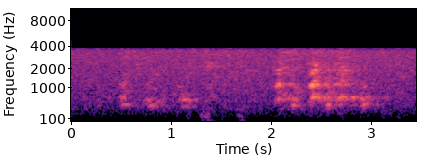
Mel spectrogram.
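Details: Coyotes yipping frantically to warn the family about a large loose stray dog; short high yelps and whines in quick bursts, with a stray dog's bark mixed in.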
